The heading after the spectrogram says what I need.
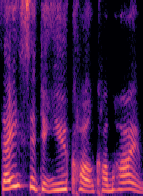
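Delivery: loud, upset angry little-kid voice, acted out. Retelling telling her mum she can't come home, imitating a little kid telling someone. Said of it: "I say it like a little kid telling someone".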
